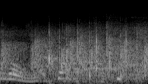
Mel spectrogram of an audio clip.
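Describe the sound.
An audience at a Christian holiday gathering applauds a woman with a dense patter of clapping, steady and moderately loud, while voices call out over it.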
